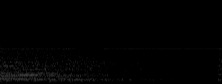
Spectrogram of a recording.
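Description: Near silence: the last of the music dies away in the first half-second. A faint, steady, high-pitched electronic tone stays under it throughout.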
